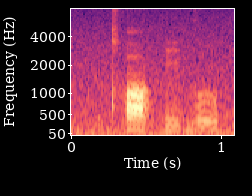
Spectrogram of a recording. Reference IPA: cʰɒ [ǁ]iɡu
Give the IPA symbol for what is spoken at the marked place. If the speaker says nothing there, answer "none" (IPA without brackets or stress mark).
k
